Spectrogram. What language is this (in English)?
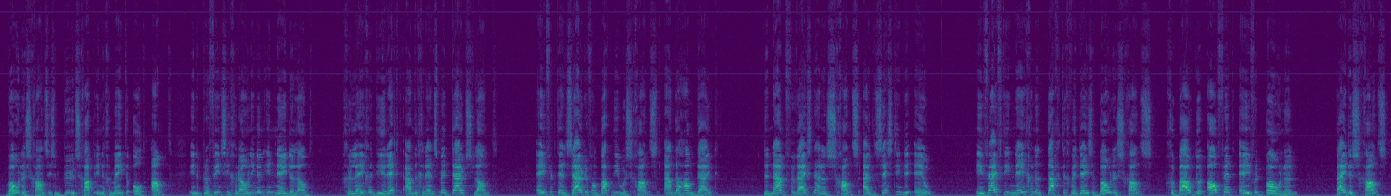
Dutch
